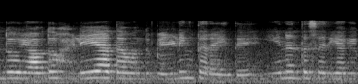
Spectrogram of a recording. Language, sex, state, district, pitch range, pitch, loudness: Kannada, female, Karnataka, Dakshina Kannada, 260-290 Hz, 270 Hz, -18 LUFS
